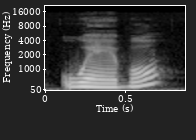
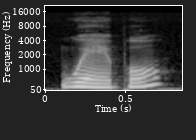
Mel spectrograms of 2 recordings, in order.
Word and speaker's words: huevo: for example hombre hombre huevo huevo the h doesn't make a sound it's just the vowel sound there are situations where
